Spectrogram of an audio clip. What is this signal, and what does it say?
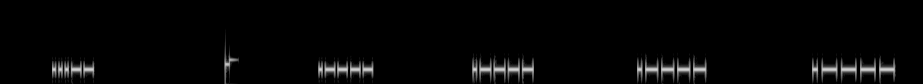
Morse code, heard as a keyed tone, about 33 wpm, spaced as for 8 wpm, 690 Hz. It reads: 3 1111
